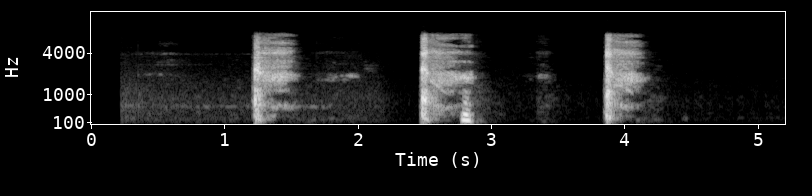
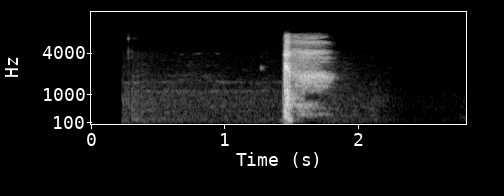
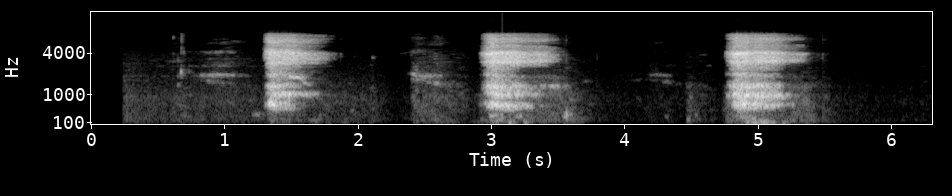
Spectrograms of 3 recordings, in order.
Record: three_cough_length: 5.2 s
three_cough_amplitude: 29578
three_cough_signal_mean_std_ratio: 0.26
cough_length: 2.8 s
cough_amplitude: 29380
cough_signal_mean_std_ratio: 0.21
exhalation_length: 6.3 s
exhalation_amplitude: 32767
exhalation_signal_mean_std_ratio: 0.36
survey_phase: beta (2021-08-13 to 2022-03-07)
age: 45-64
gender: Female
wearing_mask: 'No'
symptom_cough_any: true
symptom_runny_or_blocked_nose: true
symptom_change_to_sense_of_smell_or_taste: true
smoker_status: Never smoked
respiratory_condition_asthma: true
respiratory_condition_other: false
recruitment_source: Test and Trace
submission_delay: 1 day
covid_test_result: Positive
covid_test_method: RT-qPCR
covid_ct_value: 24.2
covid_ct_gene: ORF1ab gene
covid_ct_mean: 25.1
covid_viral_load: 6000 copies/ml
covid_viral_load_category: Minimal viral load (< 10K copies/ml)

